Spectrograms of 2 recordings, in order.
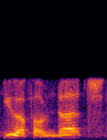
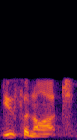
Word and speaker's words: UFOnauts: Well, I have to be careful with that because people have pronounced it UFO nuts. So we in the trade, we call it UFOnauts.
